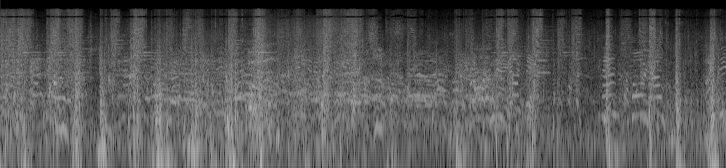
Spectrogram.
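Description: Swords clash and clang in a close fight.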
